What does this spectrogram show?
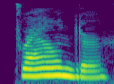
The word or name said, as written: drownder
